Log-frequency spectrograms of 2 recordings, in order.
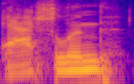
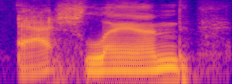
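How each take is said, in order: First: The second syllable is reduced and quick. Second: The second syllable is said fully, like 'land'. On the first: This is how locals usually say the town's name. "We pronounce it like Ashland" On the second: The name literally means a land of ash. "but it's Ashland"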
